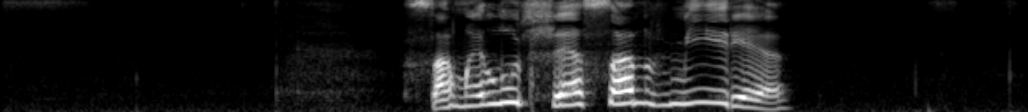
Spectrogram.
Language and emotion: Russian, positive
